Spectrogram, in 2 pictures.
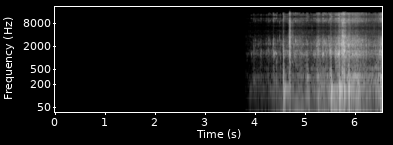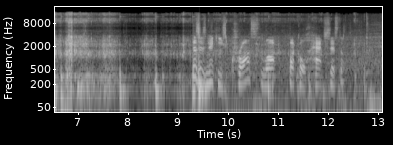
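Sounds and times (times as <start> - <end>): paddle blades splashing: 3.8 - 13.0
water sloshing against hull: 3.9 - 13.0.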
